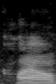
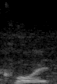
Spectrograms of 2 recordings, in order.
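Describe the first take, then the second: First: The vowel sounds like 'ow' in cloud. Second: The vowel sounds like 'oy' in boy. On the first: "You can either pronounce it Cloud" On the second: "or Cloyd"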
